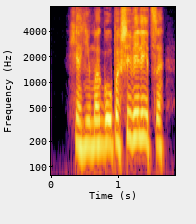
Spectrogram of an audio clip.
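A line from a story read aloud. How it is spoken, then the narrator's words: Sobbing, barely audible. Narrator (Russian): сказала она с рыданием, так что я лишь с трудом уловил слова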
